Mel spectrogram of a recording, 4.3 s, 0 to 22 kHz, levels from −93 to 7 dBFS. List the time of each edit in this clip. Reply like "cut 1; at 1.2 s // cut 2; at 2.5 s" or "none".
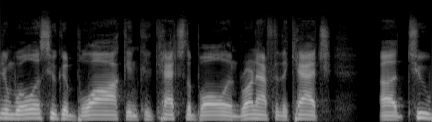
none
